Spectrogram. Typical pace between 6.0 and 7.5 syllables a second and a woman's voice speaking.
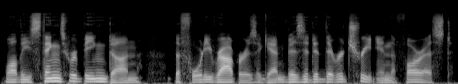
No: 6.2 syllables/s; male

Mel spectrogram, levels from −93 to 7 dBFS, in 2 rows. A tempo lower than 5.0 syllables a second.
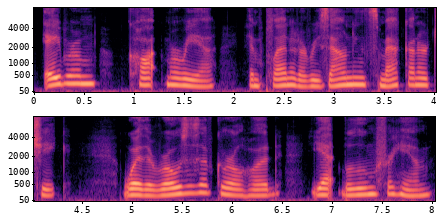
Yes: 4.5 syllables/s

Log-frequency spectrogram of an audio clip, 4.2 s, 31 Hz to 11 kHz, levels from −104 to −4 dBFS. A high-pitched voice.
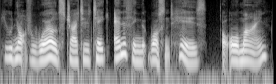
No: medium, 170 Hz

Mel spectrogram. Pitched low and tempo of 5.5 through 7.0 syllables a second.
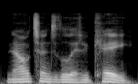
Yes: low, 110 Hz; 5.6 syllables/s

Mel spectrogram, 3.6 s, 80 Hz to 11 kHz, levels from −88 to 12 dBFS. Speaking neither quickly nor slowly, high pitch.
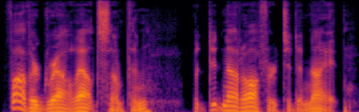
No: average, 185 wpm; low, 105 Hz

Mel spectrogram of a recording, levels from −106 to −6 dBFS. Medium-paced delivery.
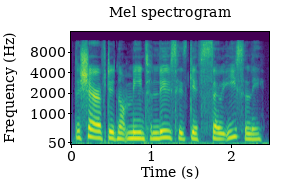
No: fast, 265 wpm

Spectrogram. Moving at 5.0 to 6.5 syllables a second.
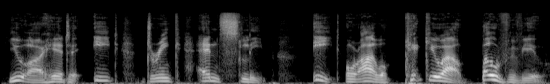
No: 4.7 syllables/s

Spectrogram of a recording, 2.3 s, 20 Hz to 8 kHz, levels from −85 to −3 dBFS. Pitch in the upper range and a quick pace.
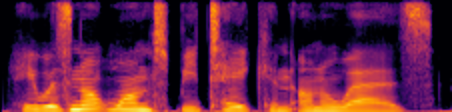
Yes: high, 220 Hz; fast, 210 wpm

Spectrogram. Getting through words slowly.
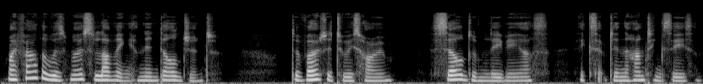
No: average, 160 wpm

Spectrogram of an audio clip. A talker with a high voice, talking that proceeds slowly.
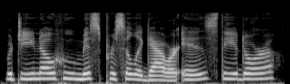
No: high, 240 Hz; fast, 205 wpm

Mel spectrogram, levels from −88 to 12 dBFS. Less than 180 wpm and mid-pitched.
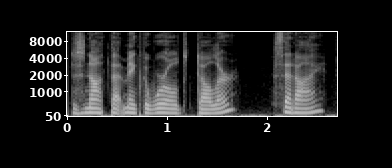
No: average, 200 wpm; medium, 175 Hz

